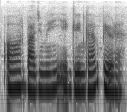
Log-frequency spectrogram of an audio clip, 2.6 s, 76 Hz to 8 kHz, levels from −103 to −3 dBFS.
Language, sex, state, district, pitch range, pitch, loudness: Hindi, female, Haryana, Charkhi Dadri, 185-200 Hz, 190 Hz, -18 LUFS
